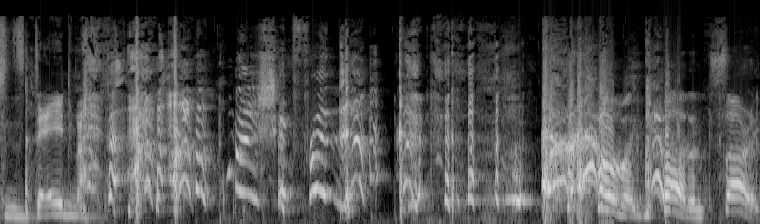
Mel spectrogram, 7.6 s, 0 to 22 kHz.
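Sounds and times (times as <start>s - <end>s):
speech: 0.0s - 1.8s, 2.5s - 4.8s, 6.1s - 7.5s
person coughing while laughing: 0.8s - 2.4s, 3.4s - 6.9s.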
